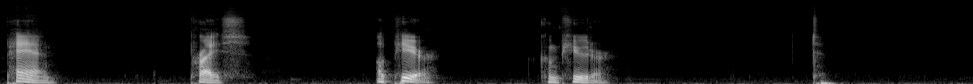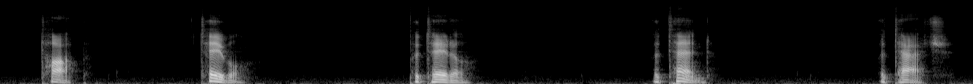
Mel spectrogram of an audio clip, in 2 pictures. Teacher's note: they are pronounced with a small puff of air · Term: aspirated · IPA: /p/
